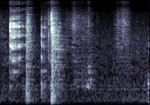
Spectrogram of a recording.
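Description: An angle grinder that is not running is set down on a steel sheet: a short scrape and a couple of sharp metallic knocks within the first second, then quieter handling.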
